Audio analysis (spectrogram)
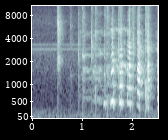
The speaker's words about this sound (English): Golf clap. Pretty good. Golf clap.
